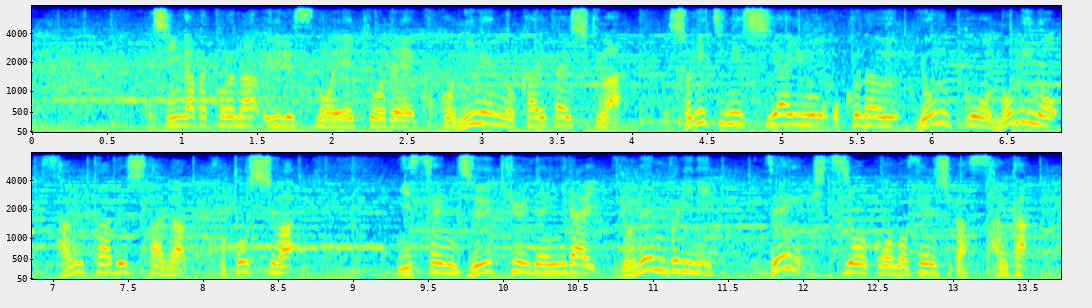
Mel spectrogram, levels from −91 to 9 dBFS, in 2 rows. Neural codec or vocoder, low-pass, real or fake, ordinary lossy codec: vocoder, 44.1 kHz, 80 mel bands, Vocos; 7.2 kHz; fake; none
